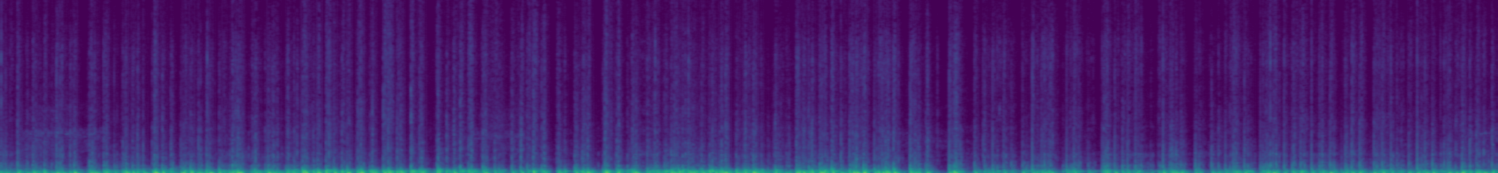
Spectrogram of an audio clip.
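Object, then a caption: Inflated latex balloon with confetti inside. Long red nails tap and rub a medium, inflated clear latex balloon filled with red confetti, held in both hands, with some shaking. The result is a dense, irregular stream of quick, dull thumps and rubbing, almost entirely low-pitched, with each tap dying away almost at once.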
